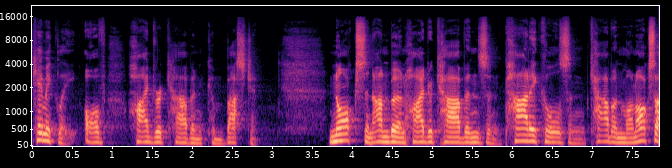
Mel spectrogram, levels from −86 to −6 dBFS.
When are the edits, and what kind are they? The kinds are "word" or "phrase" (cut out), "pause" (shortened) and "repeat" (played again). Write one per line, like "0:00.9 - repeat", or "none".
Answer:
none

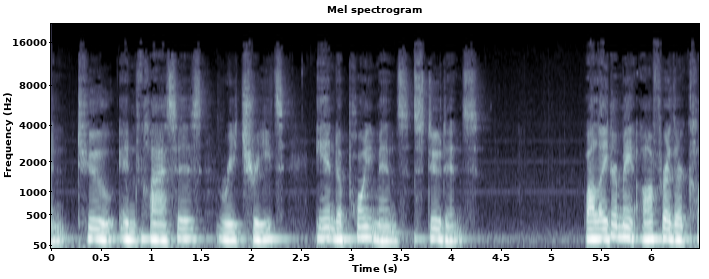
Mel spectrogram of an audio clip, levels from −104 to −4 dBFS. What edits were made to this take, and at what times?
0:00.9 - word
0:01.7 - word
0:03.6 - word
0:05.6 - word

